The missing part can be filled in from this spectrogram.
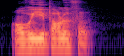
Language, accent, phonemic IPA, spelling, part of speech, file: French, France, /ɑ̃.vwa.je paʁ lə fɔ̃/, envoyer par le fond, verb, LL-Q150 (fra)-envoyer par le fond.wav
- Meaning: to sink (a ship), to send (a ship) to the bottom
